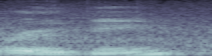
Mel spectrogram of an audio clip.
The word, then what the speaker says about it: RWBY: you need to go check out Ruby it's on Netflix it's spelled same way as Ruby except with a uh instead of a u it's a w and um Rooster Teeth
